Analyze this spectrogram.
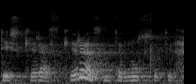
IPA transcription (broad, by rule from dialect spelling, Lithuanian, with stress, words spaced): tɐɪ ˈsʲkʲɪrɐs ˈsʲkʲɪrɐs ˈnʊ tɐɪ ˈmuːsʊ ˈtɐɪp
